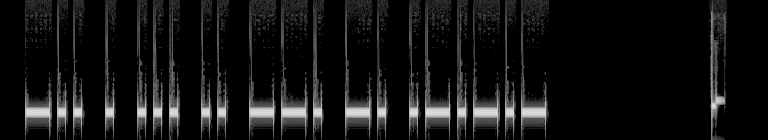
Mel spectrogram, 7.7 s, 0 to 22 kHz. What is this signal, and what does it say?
Morse code, heard as a keyed tone, about 16 wpm, 700 Hz. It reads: DESIGN.
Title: Sentences from Top 1000 Words - Review Part 6 - 15wpm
